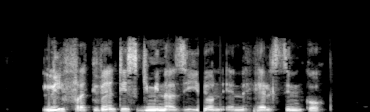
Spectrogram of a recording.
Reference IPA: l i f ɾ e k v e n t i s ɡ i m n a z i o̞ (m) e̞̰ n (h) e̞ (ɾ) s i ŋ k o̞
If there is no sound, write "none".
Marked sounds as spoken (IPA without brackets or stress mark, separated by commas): n, h, l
